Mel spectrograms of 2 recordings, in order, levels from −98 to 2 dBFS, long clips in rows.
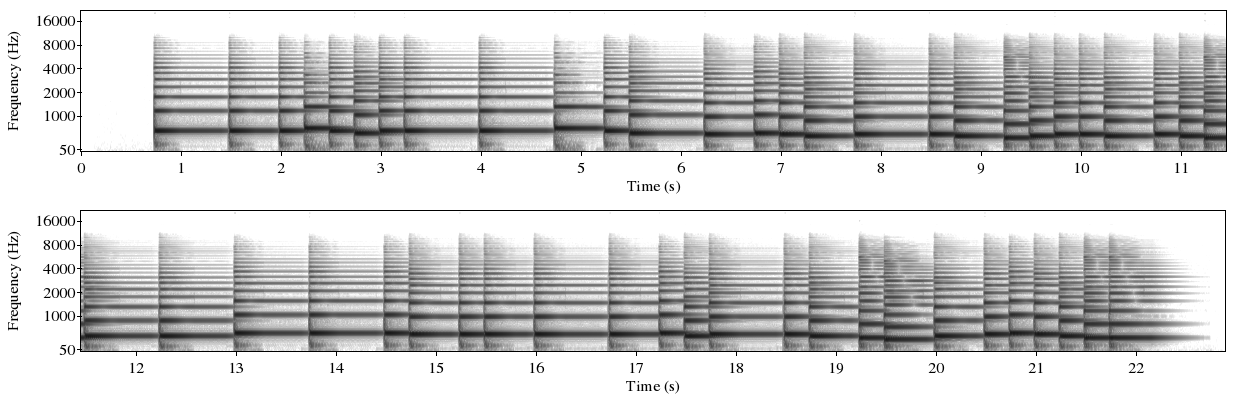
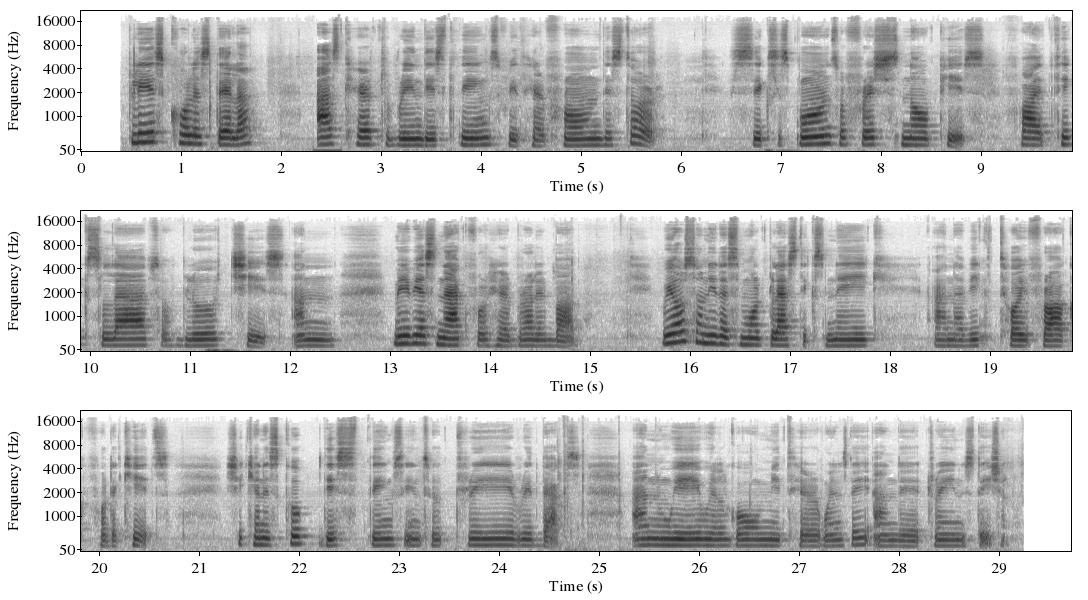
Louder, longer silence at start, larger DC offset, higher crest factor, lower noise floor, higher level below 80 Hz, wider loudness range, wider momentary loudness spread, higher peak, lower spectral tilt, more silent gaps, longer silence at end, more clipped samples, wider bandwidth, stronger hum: first, -16 LUFS vs -23 LUFS; first, 0.75 s vs 0.5 s; neither; second, 14 dB vs 22 dB; first, -84 dBFS vs -59 dBFS; about the same, -60 dBFS vs -62 dBFS; about the same, 2 LU vs 4 LU; about the same, 10 LU vs 12 LU; about the same, -2 dBFS vs -2 dBFS; about the same, -4 dB/octave vs -3 dB/octave; neither; about the same, 0.55 s vs 0.65 s; neither; second, 8.6 kHz vs 19 kHz; neither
